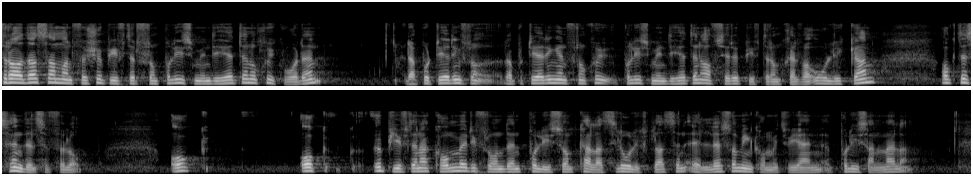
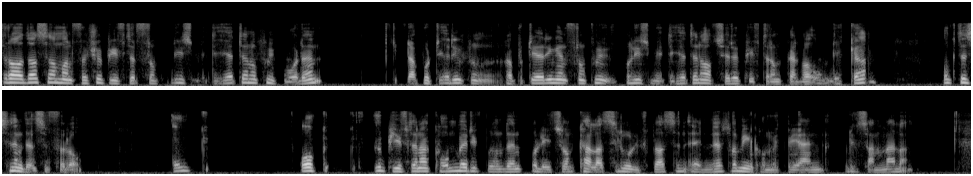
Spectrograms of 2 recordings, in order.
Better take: first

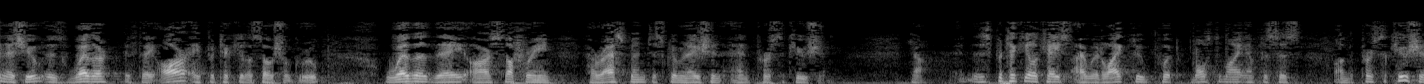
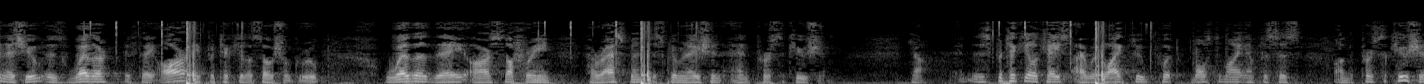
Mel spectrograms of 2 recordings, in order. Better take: first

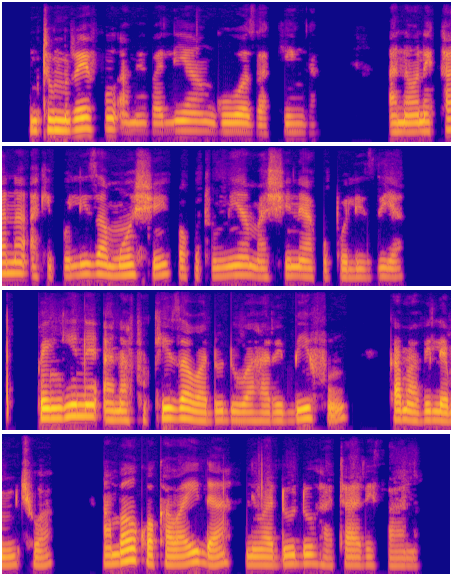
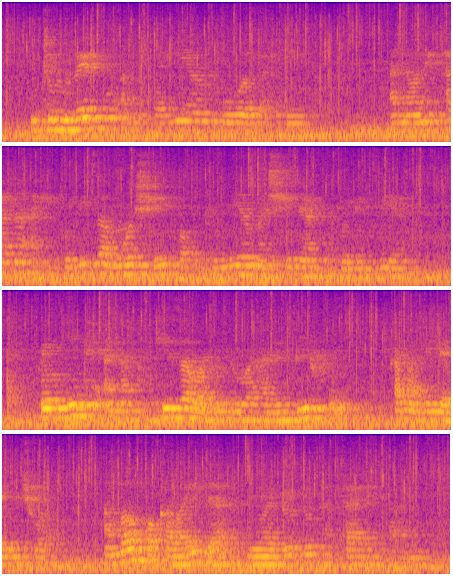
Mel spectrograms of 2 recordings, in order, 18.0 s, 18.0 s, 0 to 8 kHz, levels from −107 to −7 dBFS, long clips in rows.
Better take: first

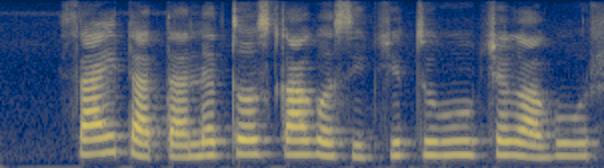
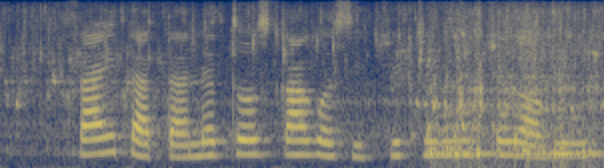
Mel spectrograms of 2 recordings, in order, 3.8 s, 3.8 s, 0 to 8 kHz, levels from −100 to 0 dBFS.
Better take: first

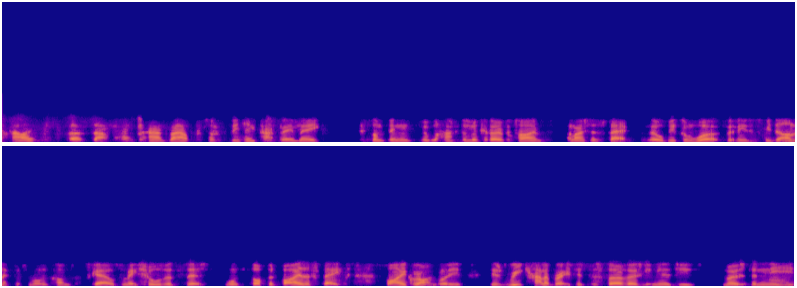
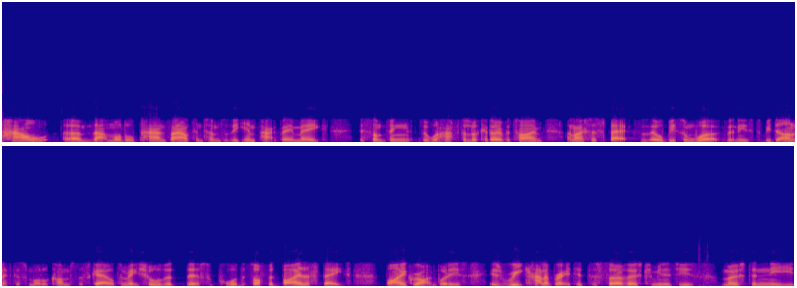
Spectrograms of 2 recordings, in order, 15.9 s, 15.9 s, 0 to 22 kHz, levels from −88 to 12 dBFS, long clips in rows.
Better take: second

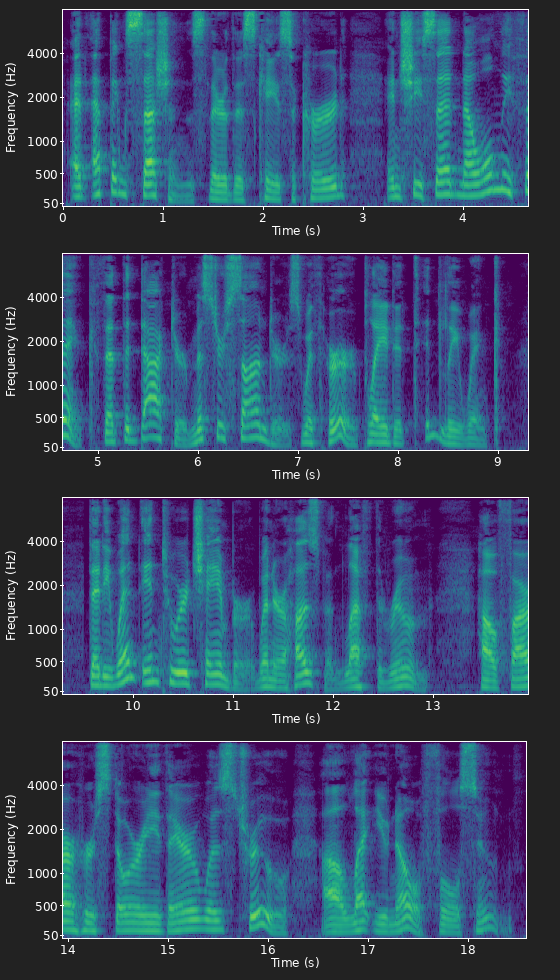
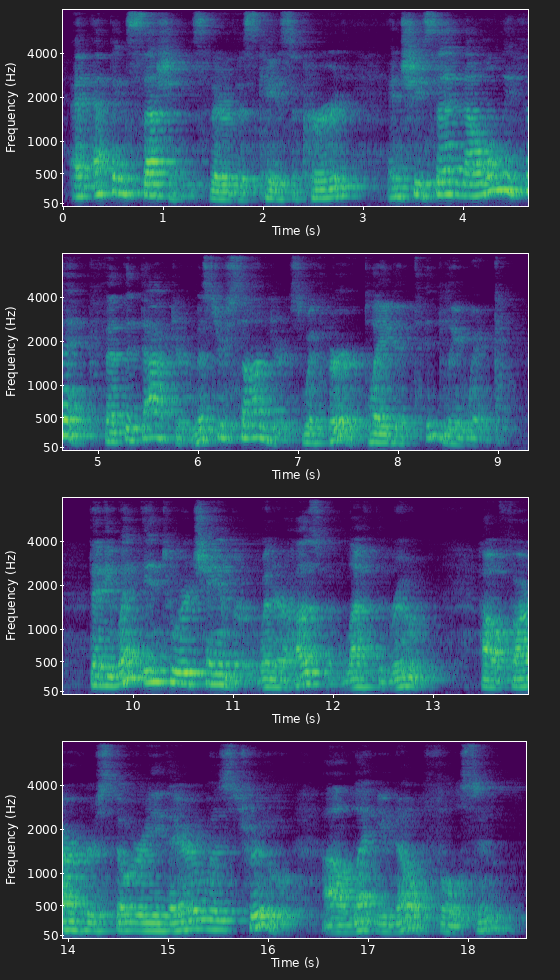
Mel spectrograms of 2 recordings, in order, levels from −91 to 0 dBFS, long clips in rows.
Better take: first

